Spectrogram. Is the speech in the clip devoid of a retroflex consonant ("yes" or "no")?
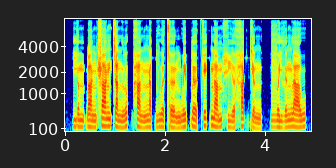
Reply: no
